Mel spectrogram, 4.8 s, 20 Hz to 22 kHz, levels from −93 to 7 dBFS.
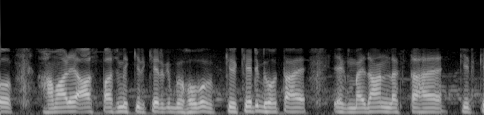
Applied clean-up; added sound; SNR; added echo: none; none; none; none.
